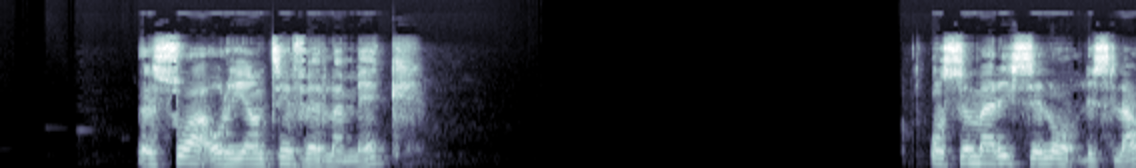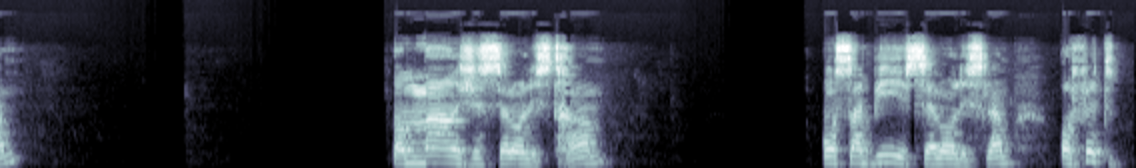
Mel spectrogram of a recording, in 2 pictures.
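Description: An elderly man speaks with animation close to a microphone, in short bursts with pauses.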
